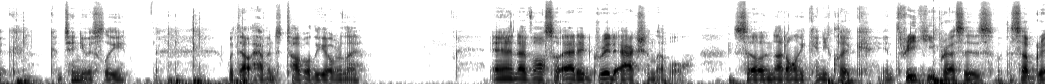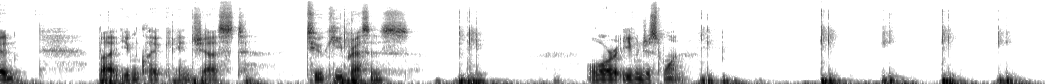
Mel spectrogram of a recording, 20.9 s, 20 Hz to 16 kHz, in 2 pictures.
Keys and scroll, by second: 1.2-2.7 typing, 8.1 s, 8.3 p, 9.2 r, 10.9-12.2 typing, 13.4-15.4 typing, 16.9-20.9 typing.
